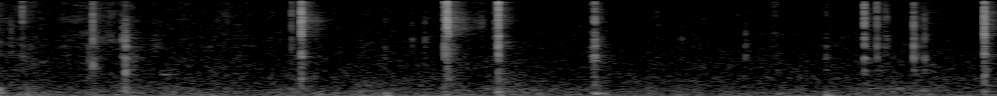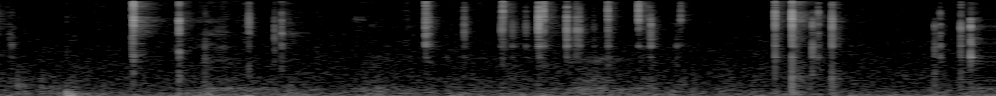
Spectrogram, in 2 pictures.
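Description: Metal-frame aviator sunglasses with dark lenses are held in the hands while long nails scratch the frame and then tap the dark lenses. The result is a quiet, irregular series of sharp, bright clicks and ticks that die away almost instantly, with faint scratching between them and little low end.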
